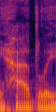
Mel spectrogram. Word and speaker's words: Hadley: far as I'm concerned you pronounce my name absolutely correctly Headley you might have said Hadley is slight accent but as far as I'm concerned you know you you said my name correctly so you should be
